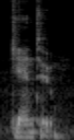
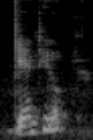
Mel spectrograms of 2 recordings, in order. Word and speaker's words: Gantu: Gantu. – Gantu.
